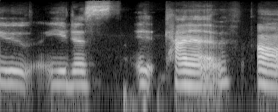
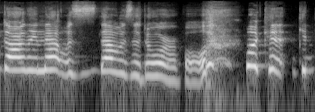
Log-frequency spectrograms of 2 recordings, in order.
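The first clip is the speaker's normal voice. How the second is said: put-on high-pitched, patronizing old woman; amused old lady; 11 semitones higher, faster than usual. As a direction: coo sweetly at a silly child. Game master voices amused old pastry seller.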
